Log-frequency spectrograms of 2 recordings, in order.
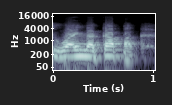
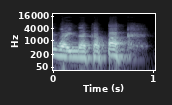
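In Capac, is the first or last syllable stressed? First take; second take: first; last. First: The stress is on the first syllable. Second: The stress is on the last syllable. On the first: The speaker calls it right. "es Huayna Cápac" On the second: The speaker calls it wrong. "por ahí escuché Huayna Cápac"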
